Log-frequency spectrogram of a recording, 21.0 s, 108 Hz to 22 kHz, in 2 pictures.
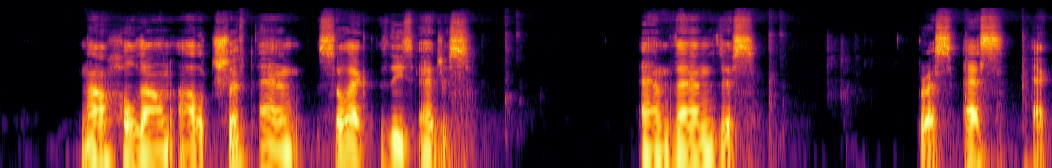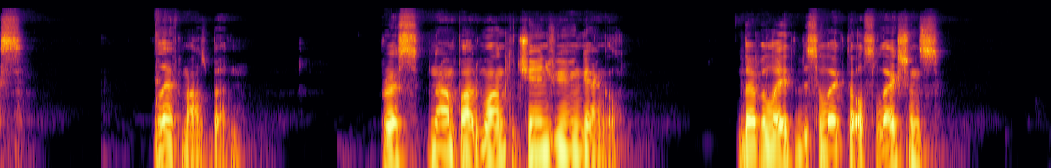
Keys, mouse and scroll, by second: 5.0 alt+shift+click, 7.6 alt+shift+click, 9.6 s, 11.5 s, 15.5 KP_1, 17.9 a, 18.0 a.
